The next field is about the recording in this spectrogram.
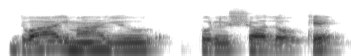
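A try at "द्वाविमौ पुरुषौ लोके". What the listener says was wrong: Estás poniéndole una I al final. adding an extra I. Imaui. Imau.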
